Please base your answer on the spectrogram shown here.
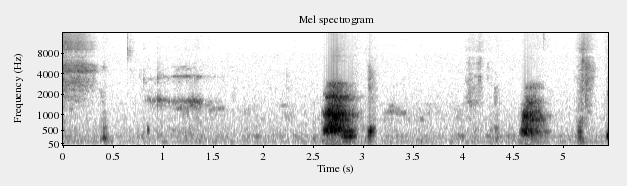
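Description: A dog lets out a few short barks and huffs, close by but fairly quiet, separated by pauses and faint snuffling breaths, with soft scattered noises between them.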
